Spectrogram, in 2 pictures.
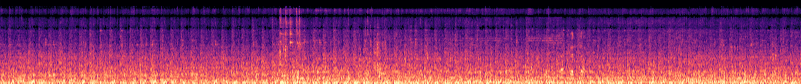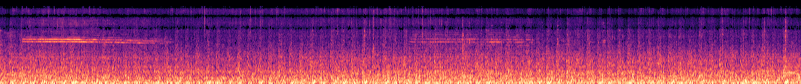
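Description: Hindustan sugarcane juice crushing machine running steadily as cane is fed through its geared rollers. It makes a continuous low mechanical drone.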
